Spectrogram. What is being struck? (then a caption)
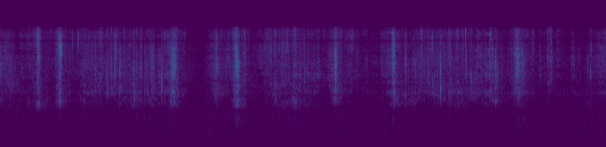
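Slime with sequins. A handheld lump of pale pink slime full of iridescent sequins is kneaded and squeezed between the fingers and thumbs of both hands. It gives off dense, bright crunchy crackles with almost no low end. Sharper pops rise out of the steady crackling bed in irregular bursts.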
